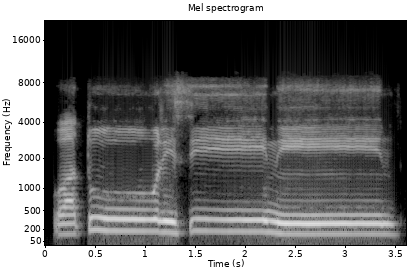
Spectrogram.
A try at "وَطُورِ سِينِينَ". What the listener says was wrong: মাশাআল্লাহ মাশাআল্লাহ,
